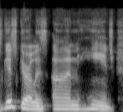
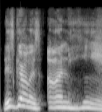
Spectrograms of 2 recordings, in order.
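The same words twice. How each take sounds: First: Said in the usual way. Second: Pushed louder for the muted mic; louder repeat. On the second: Real, not acted. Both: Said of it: "your microphone muted".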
